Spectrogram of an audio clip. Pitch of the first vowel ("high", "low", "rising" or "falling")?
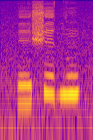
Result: rising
